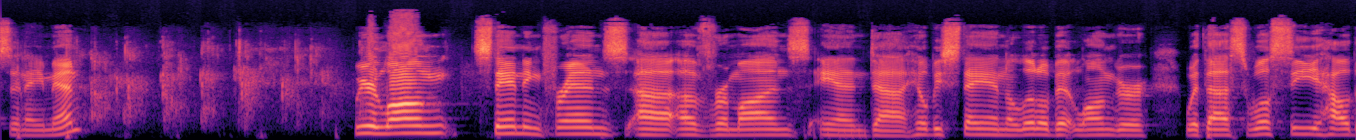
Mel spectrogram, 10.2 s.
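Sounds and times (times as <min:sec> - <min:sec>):
speech: 0:00.0 - 0:01.3, 0:02.6 - 0:10.1
audience clapping in rhythm: 0:00.0 - 0:03.2.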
